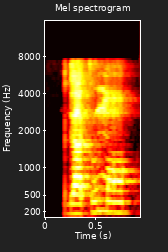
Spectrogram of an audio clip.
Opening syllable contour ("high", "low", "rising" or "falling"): low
